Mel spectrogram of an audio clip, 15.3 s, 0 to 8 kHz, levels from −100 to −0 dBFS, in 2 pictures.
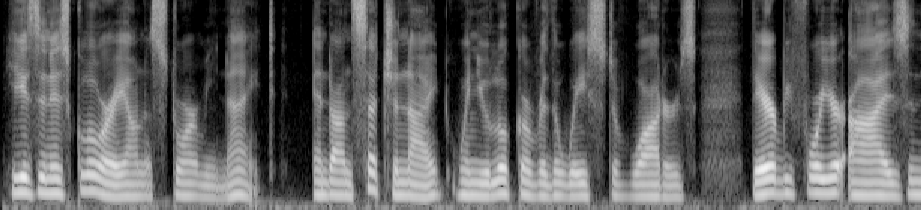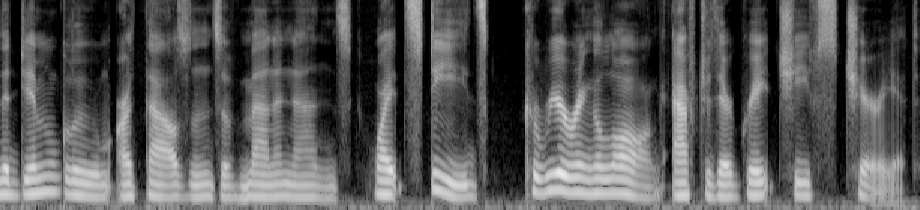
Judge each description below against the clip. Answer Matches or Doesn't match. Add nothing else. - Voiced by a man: Doesn't match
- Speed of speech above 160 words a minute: Matches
